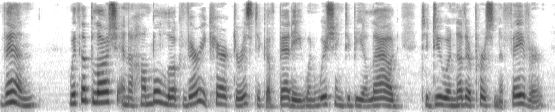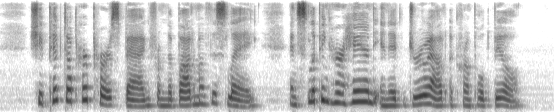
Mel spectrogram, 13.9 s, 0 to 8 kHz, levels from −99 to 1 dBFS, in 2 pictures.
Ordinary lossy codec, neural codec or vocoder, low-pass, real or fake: Opus, 64 kbps; none; 7.2 kHz; real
